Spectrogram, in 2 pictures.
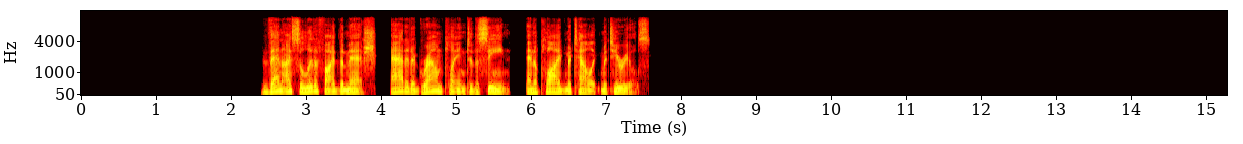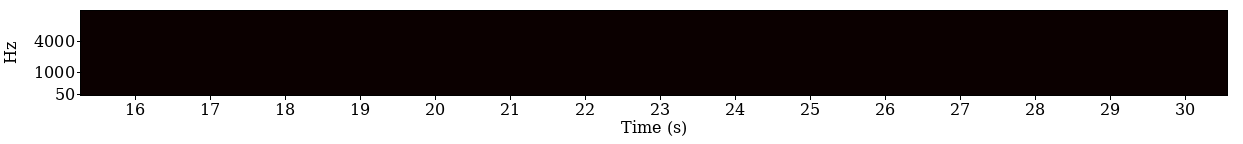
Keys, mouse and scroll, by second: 1.4 Tab, 2.1 ctrl+3, 2.6 middle click, 5.2 click, 8.0 click, 11.8 click, 12.2 Tab, 12.7 Tab, 13.0 middle click, 17.0 click, 18.4 click, 19.3 click, 21.8 click, 22.5 click, 22.9 middle click, 24.5 click, 25.9 click, 27.1 g, 29.4-30.2 scroll down 2, 30.2 scroll down 1, 30.2 shift+a.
